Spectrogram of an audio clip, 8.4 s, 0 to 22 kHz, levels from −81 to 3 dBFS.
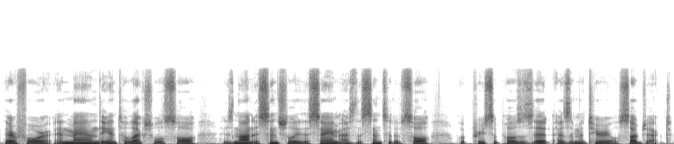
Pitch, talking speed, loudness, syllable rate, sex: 115 Hz, 155 wpm, -21 LUFS, 5.2 syllables/s, male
